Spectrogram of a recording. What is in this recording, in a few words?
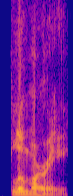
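"bloomery", American English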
